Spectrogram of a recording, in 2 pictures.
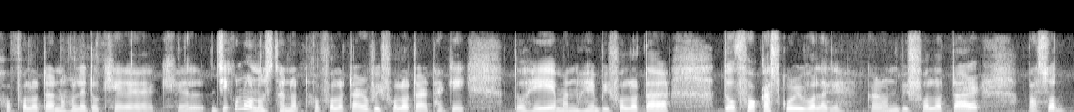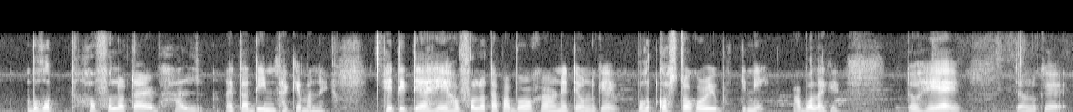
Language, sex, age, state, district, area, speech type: Assamese, female, 18-30, Assam, Dibrugarh, rural, spontaneous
